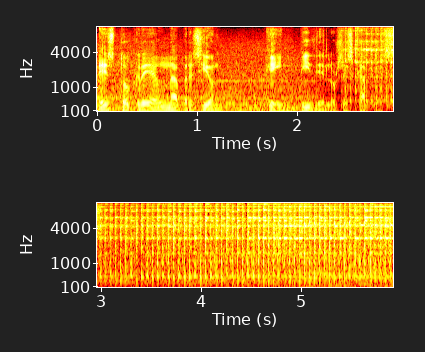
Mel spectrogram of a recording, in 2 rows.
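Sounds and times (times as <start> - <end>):
speech: 0.0 - 3.1
rotary drill boring into ground: 2.5 - 5.9.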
